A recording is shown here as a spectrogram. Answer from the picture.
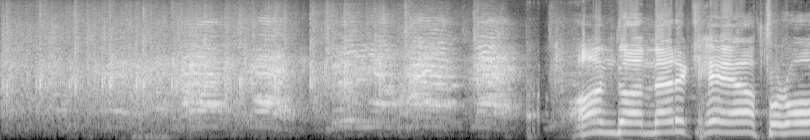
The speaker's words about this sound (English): Not sure if you could understand those chants. The people interrupting Sanders were shouting union health care.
